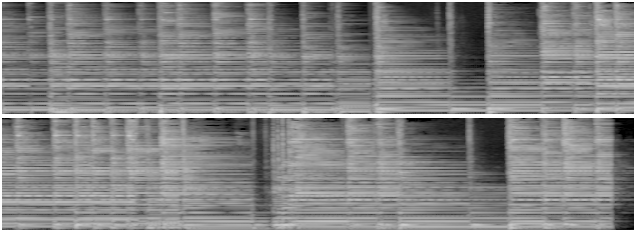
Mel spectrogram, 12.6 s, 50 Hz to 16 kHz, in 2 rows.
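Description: Solo strummed acoustic guitar track played back from a mix, heard with and without its processing (EQ, 1176-style compression, chorus and reverb sends). The strumming runs steadily with a brief break about nine seconds in.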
